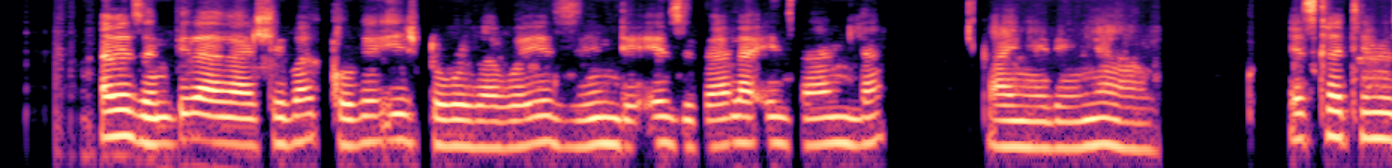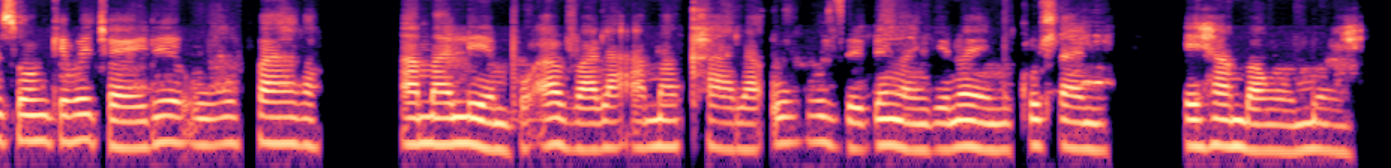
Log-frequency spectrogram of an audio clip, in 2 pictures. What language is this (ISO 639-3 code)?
nde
